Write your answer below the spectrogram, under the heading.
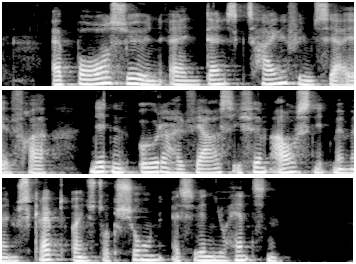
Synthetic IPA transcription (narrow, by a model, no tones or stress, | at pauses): ʔæb̥ɒʊɐsø̰ːnæɐe̝nd̥æn̰sɡ̥̚t͡sʰɑ̈ɪnəfilmse̝ɐ̰jəfʁɑ̈ | ne̝d̥n̩ʔɔ̽ːɾəɒɦælfjæɐsifem̰ɑ̈ʊsnid̥memænusɡ̥ʁab̥̚d̥ɒ̽e̝nsd̥ʁuɡ̥ɕo̝̰ːnæsʋen̰jo̝hæn̰sn̩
